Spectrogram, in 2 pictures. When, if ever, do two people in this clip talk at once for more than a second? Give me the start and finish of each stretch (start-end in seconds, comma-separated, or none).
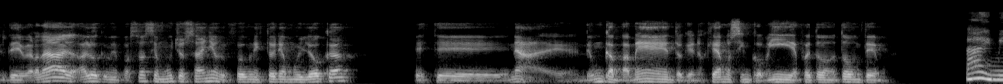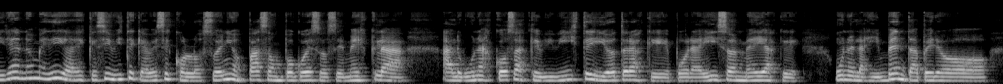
none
